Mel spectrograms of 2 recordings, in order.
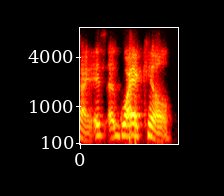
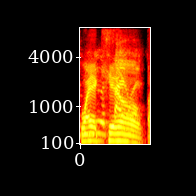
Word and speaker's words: Guayaquil: It's Guayaquil. – Like Guayaquil. Okay. Yeah. Guayaquil. That's important because it's going to come up again.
